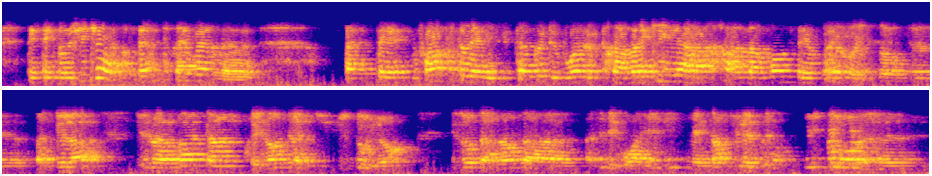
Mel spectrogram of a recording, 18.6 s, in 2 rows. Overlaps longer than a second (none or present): none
